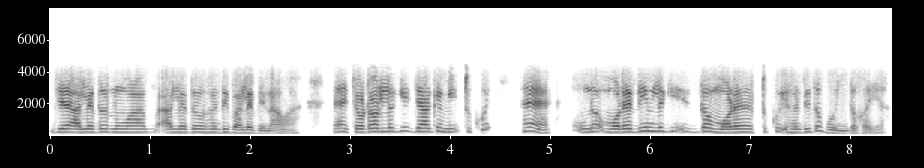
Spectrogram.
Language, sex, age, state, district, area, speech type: Santali, female, 45-60, West Bengal, Birbhum, rural, conversation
